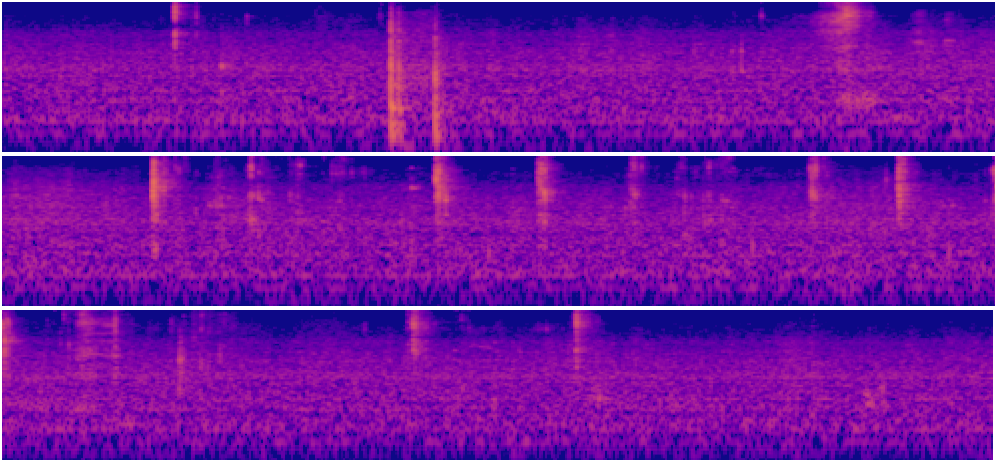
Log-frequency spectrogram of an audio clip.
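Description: A man chewing sushi close to the microphone: wet mouth smacks and short sharp clicks scattered through, the strongest about two seconds in.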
